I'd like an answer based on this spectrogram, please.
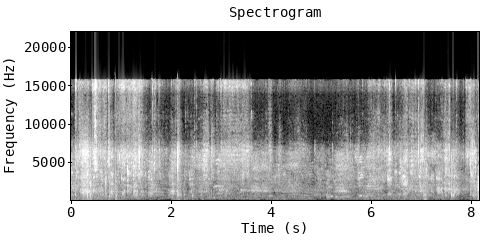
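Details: Pit bull dog panting during play: a steady, breathy, rasping noise fills the stretch, with people talking nearby and a few sharp knocks.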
